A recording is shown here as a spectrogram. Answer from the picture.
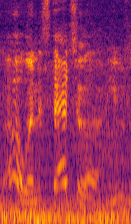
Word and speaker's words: Astatula: I call it Astatula because it's spelled A-S-T-A-T-U-L-A. Common sense, Astatula.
